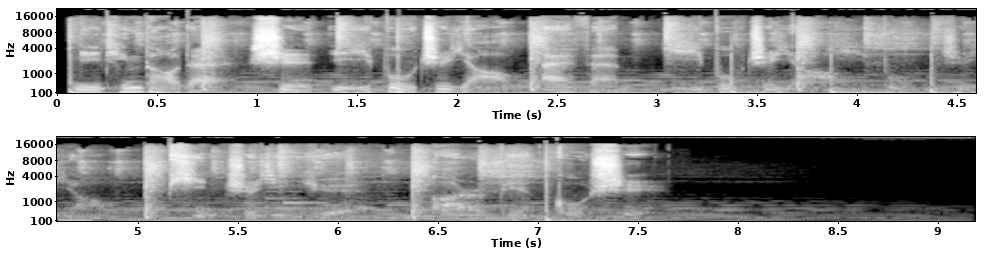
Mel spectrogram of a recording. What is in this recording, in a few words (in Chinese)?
男 片花 电台片花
